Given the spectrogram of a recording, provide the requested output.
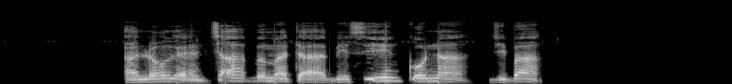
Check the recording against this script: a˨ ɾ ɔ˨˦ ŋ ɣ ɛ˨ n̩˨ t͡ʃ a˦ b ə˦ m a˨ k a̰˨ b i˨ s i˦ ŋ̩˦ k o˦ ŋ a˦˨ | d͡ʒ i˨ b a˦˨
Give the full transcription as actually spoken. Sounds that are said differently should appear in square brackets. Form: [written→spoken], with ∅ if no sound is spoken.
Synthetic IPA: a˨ [ɾ→l] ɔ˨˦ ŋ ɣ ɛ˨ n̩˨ t͡ʃ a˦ b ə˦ m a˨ [k→t] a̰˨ b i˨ s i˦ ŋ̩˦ k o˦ [ŋ→n] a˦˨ | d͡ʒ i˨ b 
